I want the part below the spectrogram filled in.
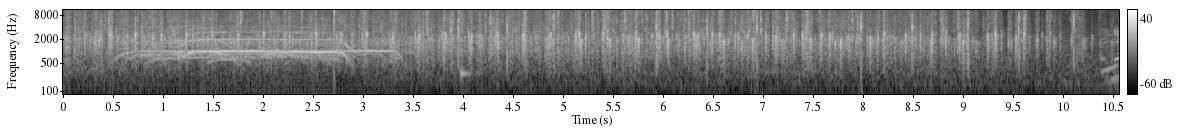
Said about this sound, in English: A round of applause for Della.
